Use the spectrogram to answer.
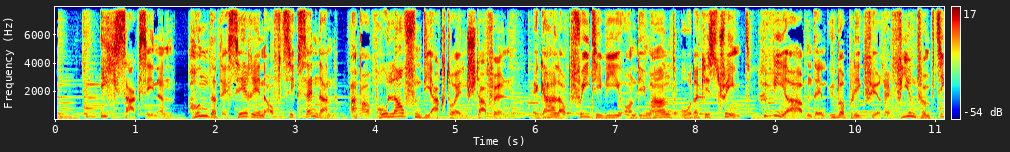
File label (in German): AT Werbung Freundlich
